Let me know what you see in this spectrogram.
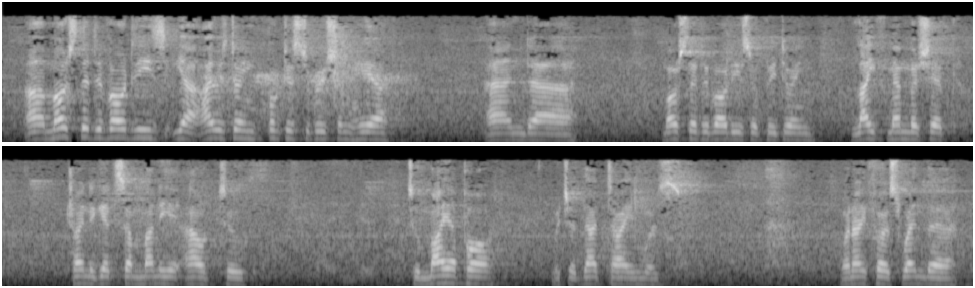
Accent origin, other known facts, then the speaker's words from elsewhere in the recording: United Kingdom; this war between Britain and Argentina, because I was from Britain, he's from Argentina.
